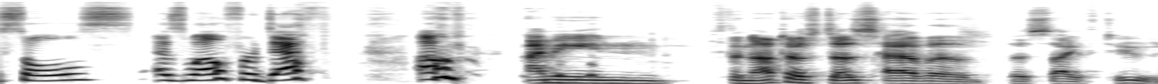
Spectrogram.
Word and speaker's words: Thanatos: It's AE as in bad. So Thanatos.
